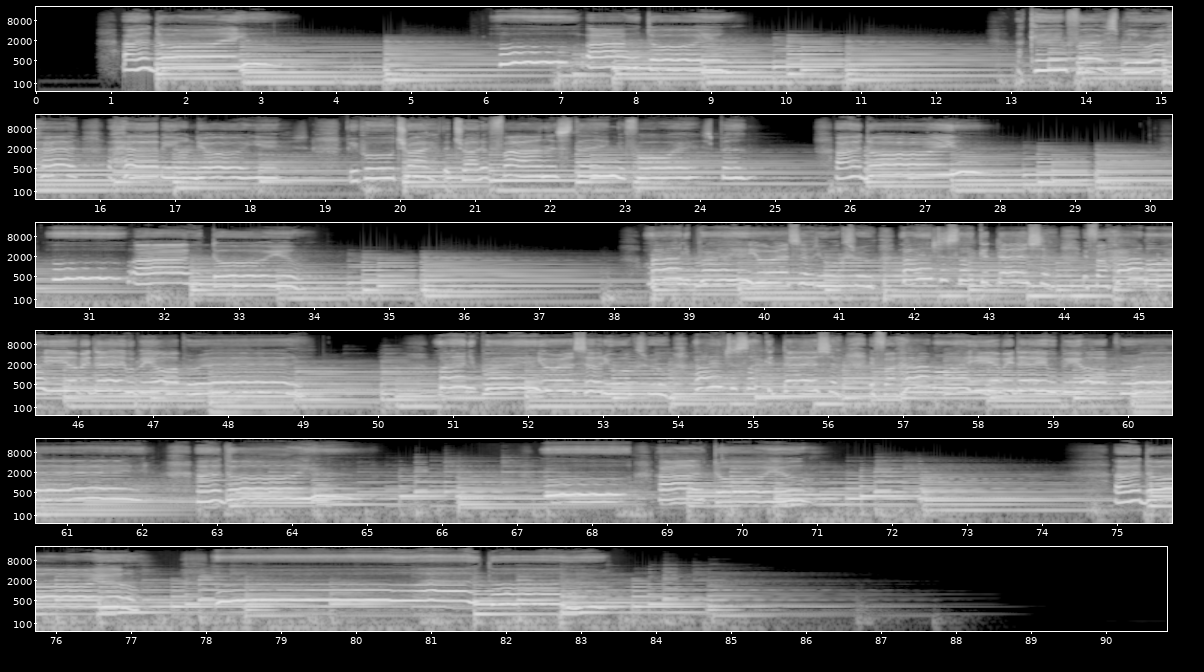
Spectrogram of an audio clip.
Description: Dual Vocals | Guitar, Keyboards | Looping | DJ | MC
